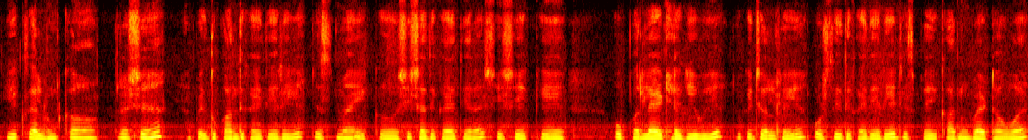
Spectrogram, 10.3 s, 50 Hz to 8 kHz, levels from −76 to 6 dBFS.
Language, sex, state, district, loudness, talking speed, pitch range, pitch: Hindi, female, Chhattisgarh, Jashpur, -19 LUFS, 255 wpm, 190-210 Hz, 195 Hz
